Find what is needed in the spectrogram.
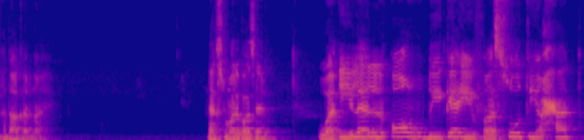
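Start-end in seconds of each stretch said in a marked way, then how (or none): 4.0-7.2 slow, drawn-out, higher melodic recitation; Quran recitation. Acted. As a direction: chant each verse slowly with long held vowels. Recites Quran verses slowly.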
